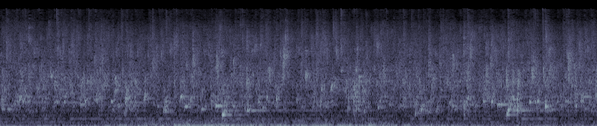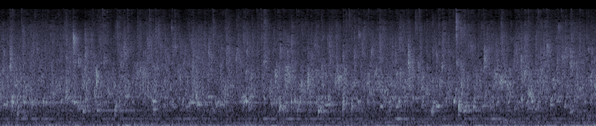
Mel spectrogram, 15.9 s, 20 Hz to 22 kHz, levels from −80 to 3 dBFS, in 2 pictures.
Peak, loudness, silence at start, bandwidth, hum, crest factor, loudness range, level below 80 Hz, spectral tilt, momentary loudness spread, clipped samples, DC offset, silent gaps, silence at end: -12 dBFS; -31 LUFS; 0 s; 17 kHz; none; 20 dB; 1 LU; -44 dBFS; -1 dB/octave; 3 LU; under 0.1%; under 0.1%; none; 0 s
